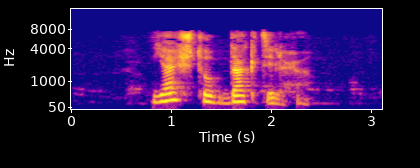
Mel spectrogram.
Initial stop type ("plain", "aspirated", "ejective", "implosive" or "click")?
aspirated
